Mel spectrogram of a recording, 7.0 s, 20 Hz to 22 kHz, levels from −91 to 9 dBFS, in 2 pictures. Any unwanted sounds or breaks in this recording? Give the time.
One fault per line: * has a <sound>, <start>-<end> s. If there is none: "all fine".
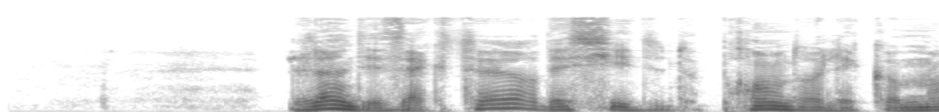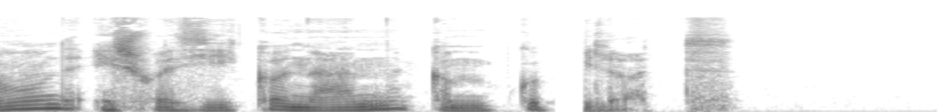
* has a dropout, 5.6-5.7 s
